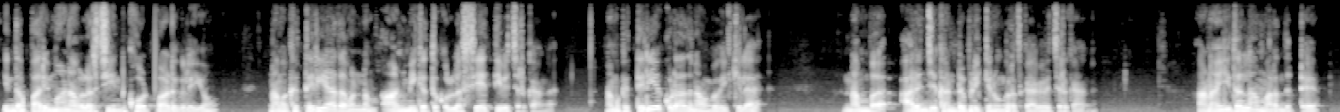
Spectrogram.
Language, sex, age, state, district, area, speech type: Tamil, male, 18-30, Tamil Nadu, Salem, rural, spontaneous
